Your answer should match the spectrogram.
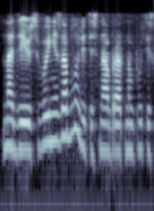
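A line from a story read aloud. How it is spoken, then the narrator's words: Plain. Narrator (Russian): сказала я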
